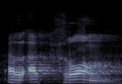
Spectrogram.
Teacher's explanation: khusus untuk huruf Kaf dan ta solusinya dengan diberikan sifat mengalirnya udara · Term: sifat Hamas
